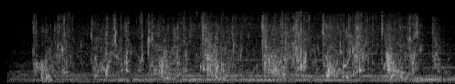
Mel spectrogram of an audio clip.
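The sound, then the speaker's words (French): Water splashing and sloshing in the indoor swimming pool of the Forum des Halles in Paris, a steady, irregular stream of soft wet slaps over a constant low hum; no one speaks. “Vous entendez le bruit de l'eau eh, eh oui, je suis à la piscine, c'est pas une blague.”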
